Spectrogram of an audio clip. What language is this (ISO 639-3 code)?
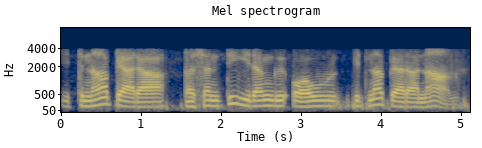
hin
